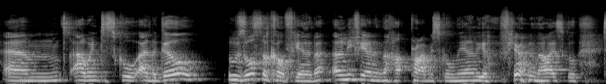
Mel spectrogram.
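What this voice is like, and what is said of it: English accent. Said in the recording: “I was in England, you probably gather from my accent.”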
